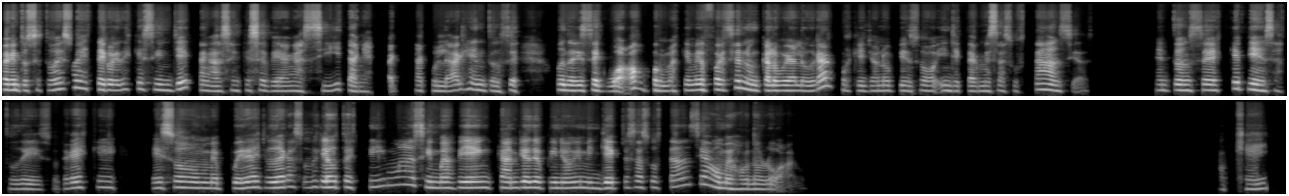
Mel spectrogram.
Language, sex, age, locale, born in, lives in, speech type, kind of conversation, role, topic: Spanish, female, 40-44, es-VE, Venezuela, United States, conversation, advice, user, ¿Cómo puedo dejar de compararme con otras personas para no perder la autoestima ni la motivación para entrenar?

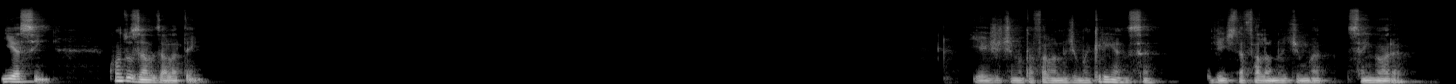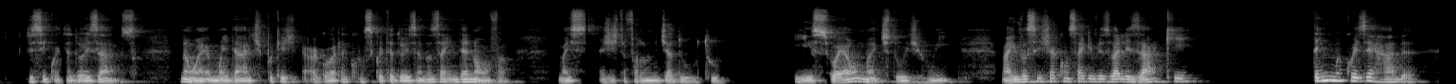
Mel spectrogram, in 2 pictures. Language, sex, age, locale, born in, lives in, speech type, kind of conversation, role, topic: Portuguese, male, 30-34, pt-BR, Brazil, Portugal, conversation, advice, advisor, Como posso quebrar o silêncio e lidar com o ressentimento entre membros da minha família?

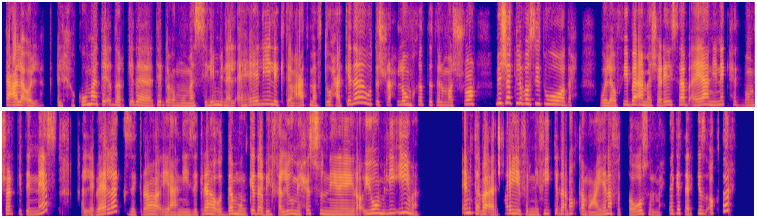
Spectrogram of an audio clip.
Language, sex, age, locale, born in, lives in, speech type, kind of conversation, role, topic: Arabic, female, 20-24, ar-EG, Egypt, Egypt, read, expert-assistant, expert, لو الحكومة ناوية تطبق مشروع جديد لتنمية الاقتصاد في الصعيد، إيه الاستراتيجيات اللي ممكن تساعد على نجاح المشروع و تضمن الاستدامة؟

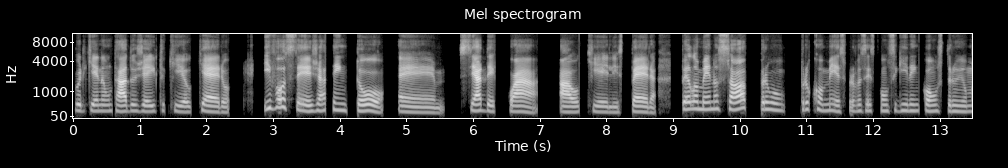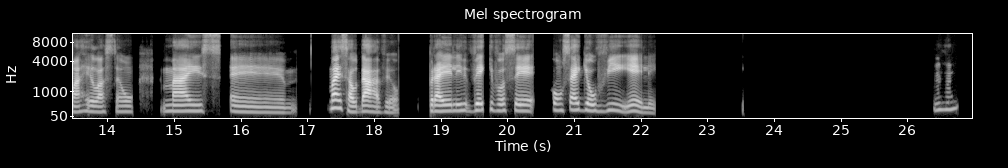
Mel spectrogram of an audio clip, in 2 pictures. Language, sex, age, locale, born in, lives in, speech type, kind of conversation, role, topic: Portuguese, female, 35-39, pt-BR, Brazil, Portugal, conversation, advice, advisor, Como você lida com a preocupação constante com o seu desempenho no trabalho?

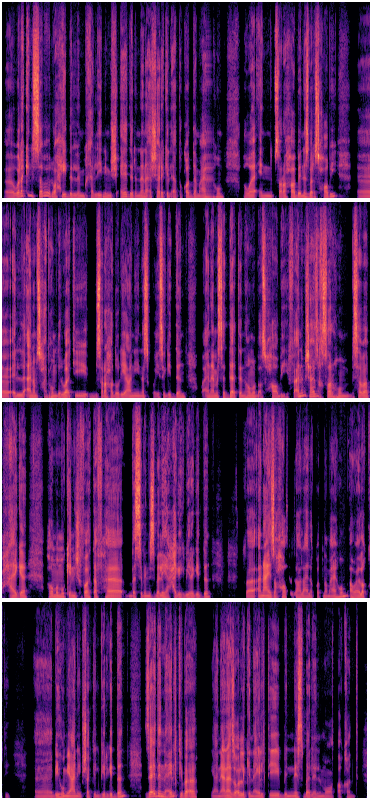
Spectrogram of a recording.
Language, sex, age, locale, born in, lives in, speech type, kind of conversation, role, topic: Arabic, male, 20-24, ar-EG, Egypt, Egypt, conversation, advice, user, إزاي أخبي جزء من هويتي عن أهلي أو صحابي؟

